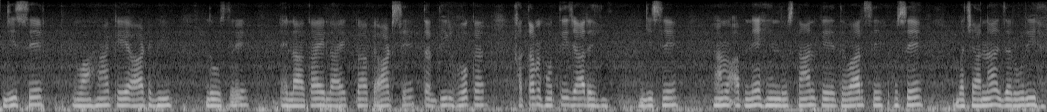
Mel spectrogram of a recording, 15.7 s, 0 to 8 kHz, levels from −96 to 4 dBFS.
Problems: constant background noise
